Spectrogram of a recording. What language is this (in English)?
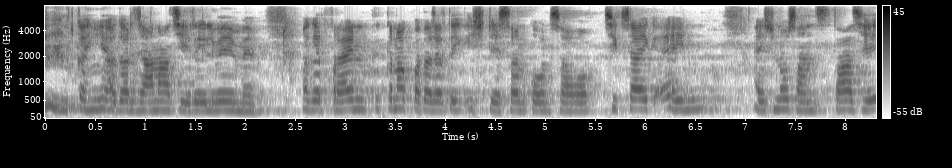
Maithili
